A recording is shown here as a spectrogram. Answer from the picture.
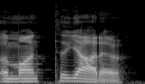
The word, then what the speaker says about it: Amontillado: It's the cask of Amontillado.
